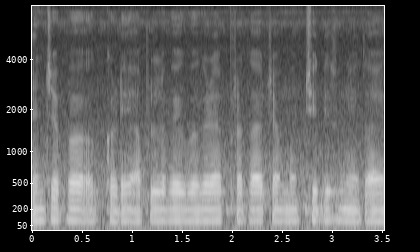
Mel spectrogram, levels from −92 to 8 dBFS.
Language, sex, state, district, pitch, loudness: Marathi, male, Maharashtra, Aurangabad, 95 Hz, -15 LUFS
